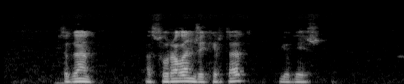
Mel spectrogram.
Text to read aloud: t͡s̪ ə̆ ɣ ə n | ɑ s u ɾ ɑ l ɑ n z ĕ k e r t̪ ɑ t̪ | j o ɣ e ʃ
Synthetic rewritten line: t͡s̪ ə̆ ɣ ɑ n | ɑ s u ɾ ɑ l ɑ n ʒ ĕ k e r t̪ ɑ t̪ | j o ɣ e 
